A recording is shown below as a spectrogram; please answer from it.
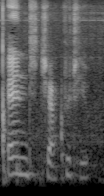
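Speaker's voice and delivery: usual speaking voice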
